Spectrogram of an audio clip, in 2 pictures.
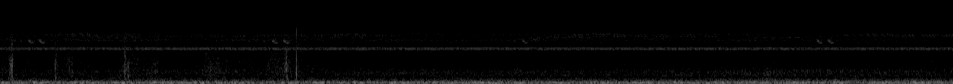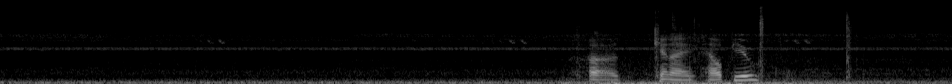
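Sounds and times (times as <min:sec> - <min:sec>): insects droning: 0:00.0 - 0:19.0
low rumble: 0:15.2 - 0:18.4.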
